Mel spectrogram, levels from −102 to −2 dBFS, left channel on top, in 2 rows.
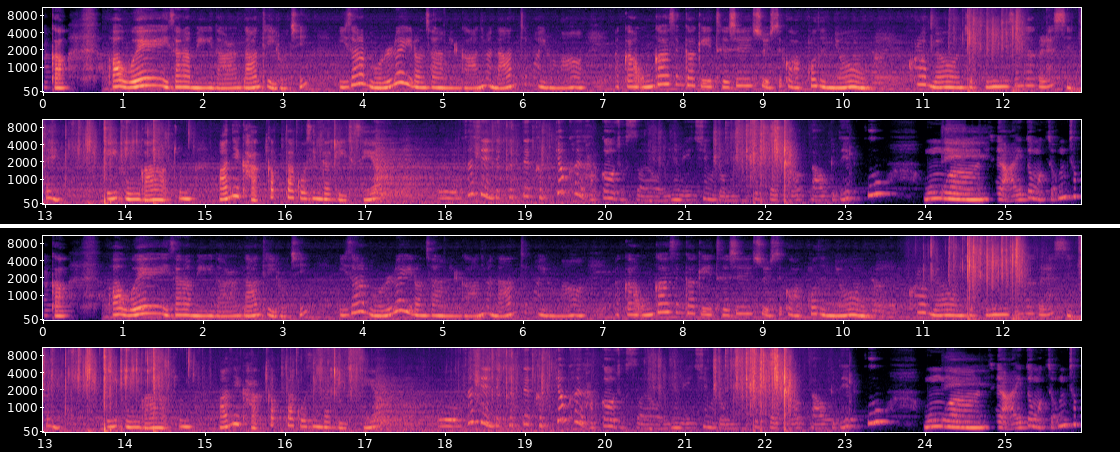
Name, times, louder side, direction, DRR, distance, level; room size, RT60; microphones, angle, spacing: voice 1, 0.0-3.3 3.7-13.2 13.8-17.2 24.2-24.8, left 4 dB, 40° left, 0.3 m, -34 dB
sound 1, 0.7-19.9, left 2 dB, 65° left, 1.9 m, -49 dB
voice 2, 10.3-10.7 17.9-25.9, right 1 dB, 5° right, 0.8 m, -43 dB
sound 2, 10.7-23.1, right 7 dB, 30° right, 0.4 m, -40 dB
6.9 x 6.0 x 3.9 m
head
